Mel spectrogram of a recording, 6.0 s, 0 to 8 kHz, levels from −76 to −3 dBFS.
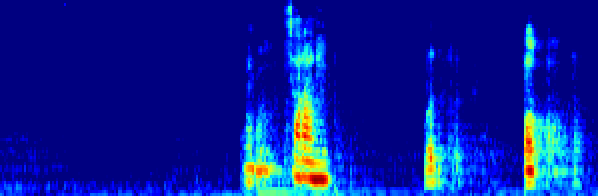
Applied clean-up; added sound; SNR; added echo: neural mask model DeepFilterNet 3.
